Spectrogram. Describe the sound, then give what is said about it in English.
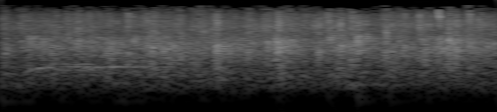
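A crowd at a talk applauds Oriel Wines, clapping steadily in a dense, even wash of many hands that holds at a constant level from start to finish, with no voices standing out above it. “A big round of applause for Oriel Wines.”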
